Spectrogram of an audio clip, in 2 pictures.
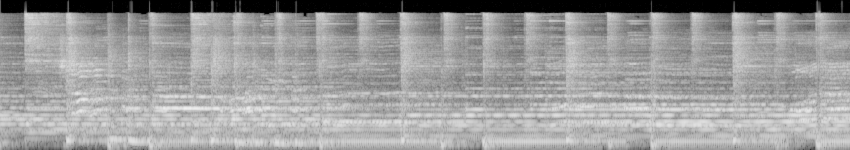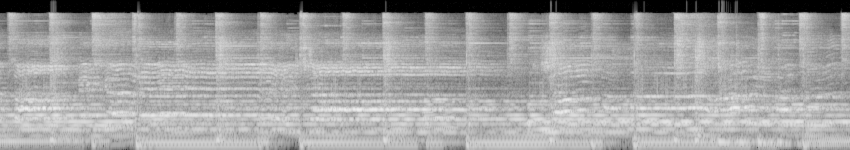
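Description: A woman singing into a microphone, accompanied by an electronic keyboard playing held chords over a steady bass line.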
